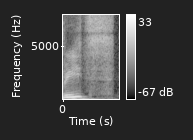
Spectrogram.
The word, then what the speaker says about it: REITs: Jeg synes sjældent, der bliver snakket om REITs i programmet, altså REITs, Real Estate Investment Trust. – REITs. – Nå, er det REITs, det udtales? – Ja, det vil jeg, som jeg kalder.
